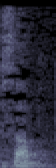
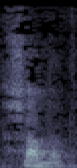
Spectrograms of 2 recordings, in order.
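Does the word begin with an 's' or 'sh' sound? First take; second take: s; sh. First: The word begins with a plain 's' sound. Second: The word begins with a 'sh' sound. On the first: The speaker calls it wrong. "nie sabat" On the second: The speaker calls it right. "szabat to jest wymowa poprawna"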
